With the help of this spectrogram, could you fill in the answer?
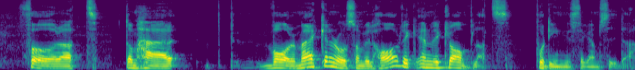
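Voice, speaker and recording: In an ordinary speaking voice, a man talks at a fairly slow pace, medium in pitch, with lively intonation. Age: 30s. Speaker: podcast host, social media creator. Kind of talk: casual chat. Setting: at home.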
